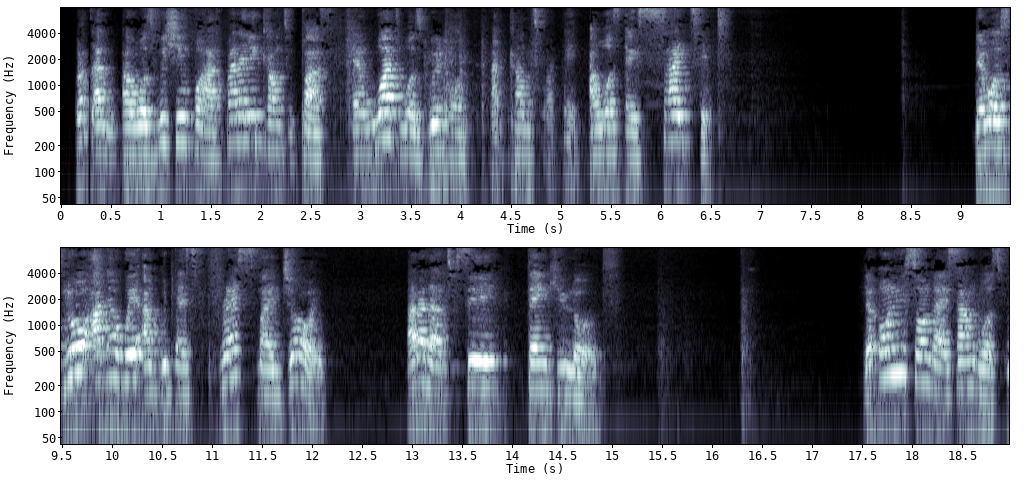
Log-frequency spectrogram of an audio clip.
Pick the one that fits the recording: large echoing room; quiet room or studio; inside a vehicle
large echoing room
